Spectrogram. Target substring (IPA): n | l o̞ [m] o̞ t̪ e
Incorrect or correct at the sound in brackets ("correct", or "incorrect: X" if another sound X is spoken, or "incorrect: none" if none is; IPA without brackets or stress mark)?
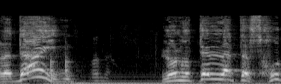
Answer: incorrect: n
